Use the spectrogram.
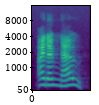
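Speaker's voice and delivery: squeaky squirrel answering the deer. Acted. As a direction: pipe it up like a small squirrel. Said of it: "said a squirrel".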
